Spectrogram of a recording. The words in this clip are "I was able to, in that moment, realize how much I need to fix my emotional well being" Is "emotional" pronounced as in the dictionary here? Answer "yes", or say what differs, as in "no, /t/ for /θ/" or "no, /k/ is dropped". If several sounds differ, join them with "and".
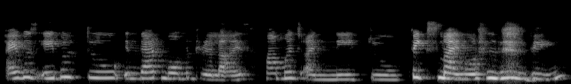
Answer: no, /n/ is dropped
